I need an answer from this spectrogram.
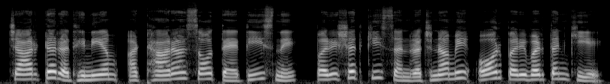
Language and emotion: Hindi, neutral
